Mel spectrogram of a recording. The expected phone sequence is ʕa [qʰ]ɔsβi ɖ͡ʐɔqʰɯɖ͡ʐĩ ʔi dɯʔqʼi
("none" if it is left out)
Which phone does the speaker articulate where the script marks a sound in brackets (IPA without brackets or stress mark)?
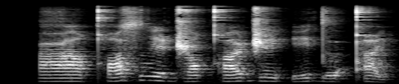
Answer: qʰ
